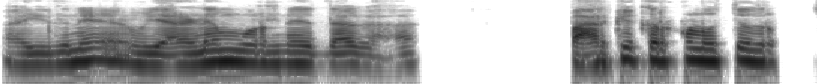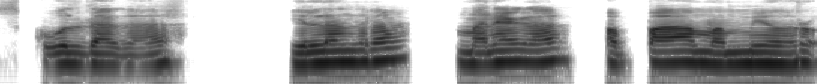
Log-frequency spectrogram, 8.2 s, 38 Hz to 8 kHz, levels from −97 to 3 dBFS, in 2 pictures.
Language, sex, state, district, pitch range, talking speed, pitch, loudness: Kannada, male, Karnataka, Gulbarga, 135-160 Hz, 105 wpm, 145 Hz, -18 LUFS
